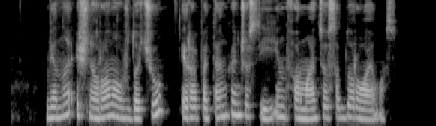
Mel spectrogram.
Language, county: Lithuanian, Šiauliai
